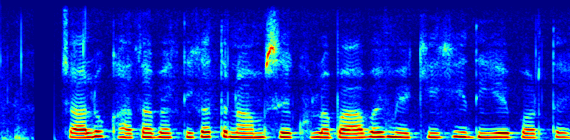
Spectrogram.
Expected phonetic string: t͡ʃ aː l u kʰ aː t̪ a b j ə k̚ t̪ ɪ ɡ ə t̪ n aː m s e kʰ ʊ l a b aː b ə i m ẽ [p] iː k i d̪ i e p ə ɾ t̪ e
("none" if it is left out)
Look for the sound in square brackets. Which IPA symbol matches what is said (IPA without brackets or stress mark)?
k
